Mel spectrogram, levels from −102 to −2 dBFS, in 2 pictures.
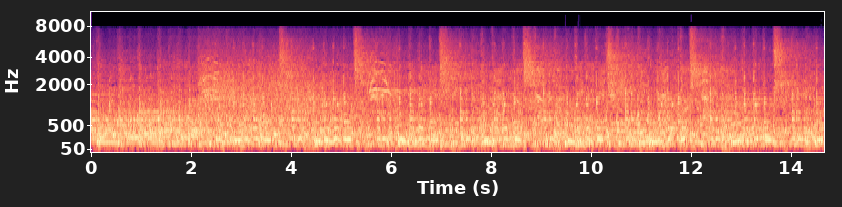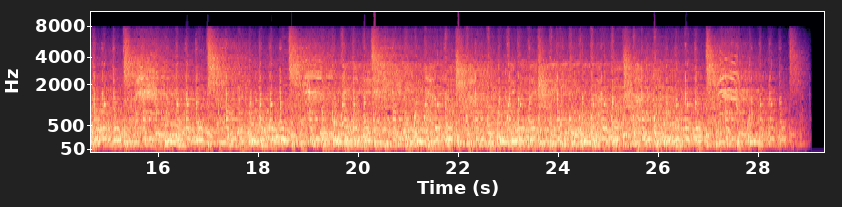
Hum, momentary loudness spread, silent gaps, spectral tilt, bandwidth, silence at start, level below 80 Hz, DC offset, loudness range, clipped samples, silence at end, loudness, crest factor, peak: none; 2 LU; none; -7 dB/octave; 7.8 kHz; 0 s; -36 dBFS; under 0.1%; 1 LU; under 0.1%; 0.45 s; -10 LUFS; 10 dB; 0 dBFS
